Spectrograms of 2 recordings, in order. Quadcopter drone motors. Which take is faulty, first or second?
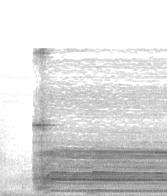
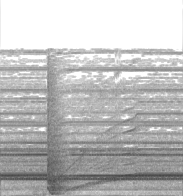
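second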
